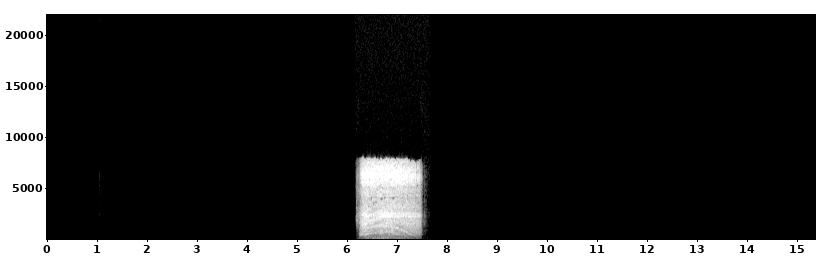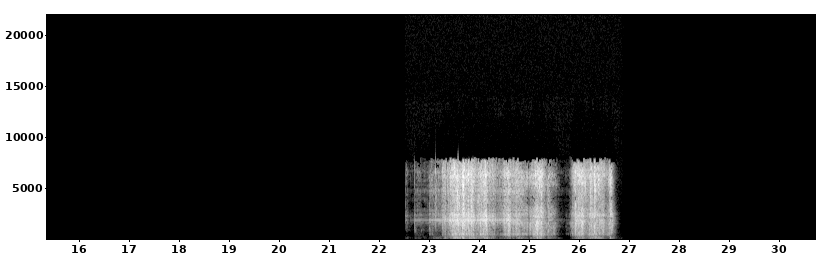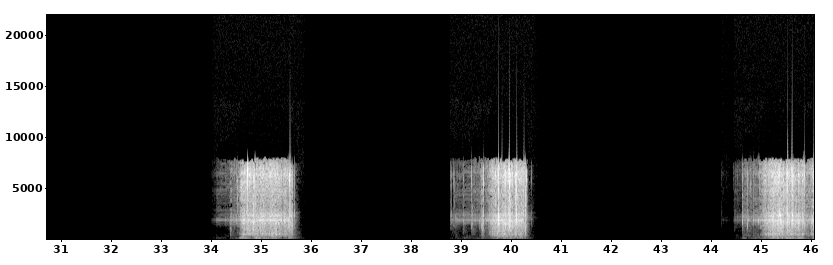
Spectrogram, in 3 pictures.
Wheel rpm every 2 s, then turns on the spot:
0, 0, 0, 50, 0, 0, 0, 0, 0, 0, 0, 10, 20, 10, 0, 0, 0, 20, 0, 10, 0, 0, 10.
22-28 34-36 38-40 44-46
